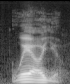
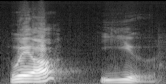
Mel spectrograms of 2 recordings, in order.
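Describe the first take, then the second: First: The stress is not on "you". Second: The stress is on "you".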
